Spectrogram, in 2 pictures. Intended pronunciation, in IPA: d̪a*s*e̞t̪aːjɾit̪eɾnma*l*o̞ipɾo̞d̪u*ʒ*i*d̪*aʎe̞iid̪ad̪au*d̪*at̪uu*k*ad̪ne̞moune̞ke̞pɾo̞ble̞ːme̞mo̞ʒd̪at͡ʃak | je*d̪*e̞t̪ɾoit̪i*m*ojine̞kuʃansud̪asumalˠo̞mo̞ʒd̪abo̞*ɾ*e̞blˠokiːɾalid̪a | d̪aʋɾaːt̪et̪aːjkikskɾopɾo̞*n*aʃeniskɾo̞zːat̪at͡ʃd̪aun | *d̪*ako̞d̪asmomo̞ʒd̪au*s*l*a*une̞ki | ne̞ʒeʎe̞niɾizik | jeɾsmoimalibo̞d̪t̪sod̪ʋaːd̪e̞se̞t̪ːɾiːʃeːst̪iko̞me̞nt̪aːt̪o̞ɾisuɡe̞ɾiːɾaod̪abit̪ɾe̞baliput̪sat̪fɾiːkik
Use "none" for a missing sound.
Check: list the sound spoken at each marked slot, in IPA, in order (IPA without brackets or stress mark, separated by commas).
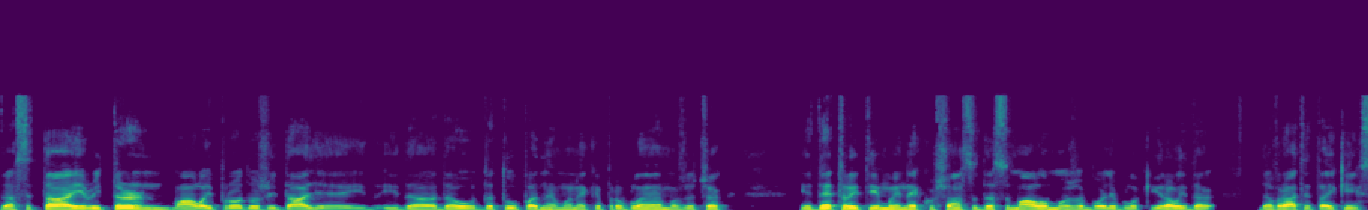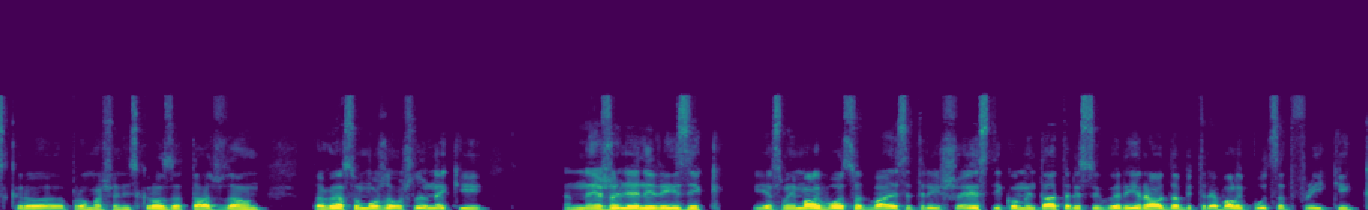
s, l, ʒ, d̪, d̪, p, d̪, m, ʎ, m, t̪, ʃ, i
